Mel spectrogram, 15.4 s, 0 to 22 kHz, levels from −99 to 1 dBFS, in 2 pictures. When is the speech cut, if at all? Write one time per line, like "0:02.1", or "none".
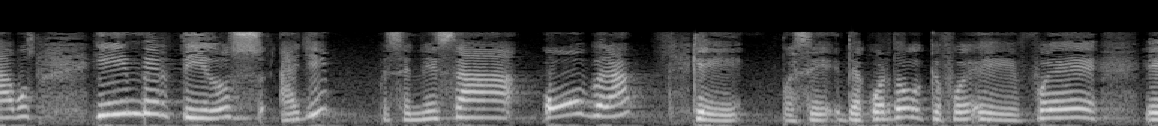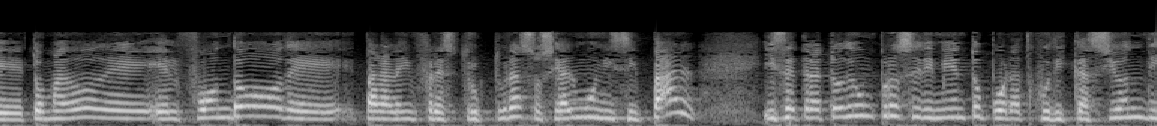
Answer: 0:04.6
